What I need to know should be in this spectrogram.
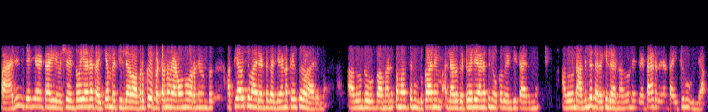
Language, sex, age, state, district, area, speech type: Malayalam, female, 45-60, Kerala, Kollam, rural, conversation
